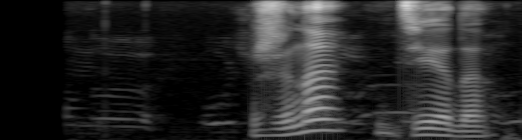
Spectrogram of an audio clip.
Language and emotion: Russian, positive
